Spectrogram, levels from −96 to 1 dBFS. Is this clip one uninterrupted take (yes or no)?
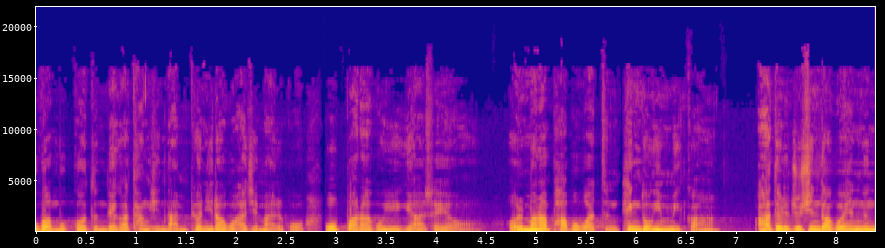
yes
